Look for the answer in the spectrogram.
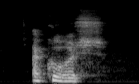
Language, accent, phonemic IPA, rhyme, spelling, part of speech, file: French, Canada, /a.ku.ʁys/, -ys, accourussent, verb, LL-Q150 (fra)-accourussent.wav
- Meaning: third-person plural imperfect subjunctive of accourir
